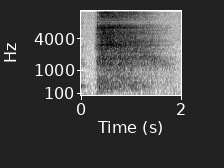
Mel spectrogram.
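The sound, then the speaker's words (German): A long, deep breath drawn in through the nose during a guided breathing exercise, a steady airy hiss lasting almost two seconds, clear, slowly easing off toward the end with no talking. “Durch die Nase ein und laut durch den Mund wieder aus.”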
